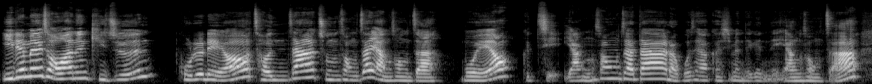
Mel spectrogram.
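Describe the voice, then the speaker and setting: A woman's voice: medium pitch, expressive, moderate pace, hardly any pauses, bright, forceful tone, distant mic. A woman teaching a chemistry lesson to a class, who keeps asking questions and then answers them herself. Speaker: science teacher. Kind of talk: classroom lecture.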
